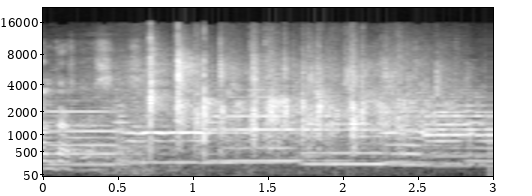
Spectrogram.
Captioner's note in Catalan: aplaudiments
